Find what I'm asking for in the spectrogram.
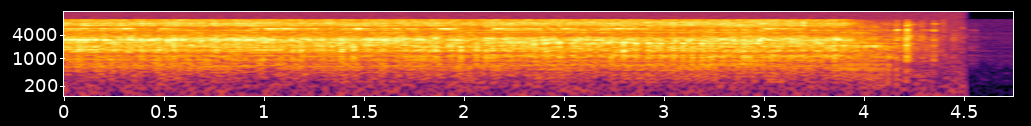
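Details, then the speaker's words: Weed Eater string trimmer after carburetor high-side screw adjusted to the bog point, then backed off 1/8–1/4 turn: high, even buzz at steady revs with no surging or bogging and a responsive throttle; runs clean. "Listen how sweet that runs, and look at how responsive that throttle is."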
